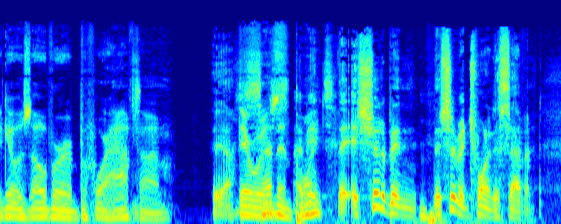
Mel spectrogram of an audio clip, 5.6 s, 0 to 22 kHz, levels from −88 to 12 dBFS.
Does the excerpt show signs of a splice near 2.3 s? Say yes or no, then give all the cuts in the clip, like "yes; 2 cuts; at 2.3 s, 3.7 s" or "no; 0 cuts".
yes; 2 cuts; at 2.3 s, 3.3 s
